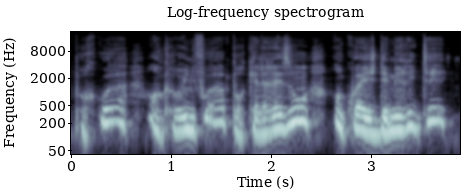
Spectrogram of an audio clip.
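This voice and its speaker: A man's voice: mid-range voice, moderate pace, dark tone, slightly rough, close to an everyday voice. A man voicing an ardent, boyish young man in love, exclamatory and insistent, in a storybook reading. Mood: anguished insistence.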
